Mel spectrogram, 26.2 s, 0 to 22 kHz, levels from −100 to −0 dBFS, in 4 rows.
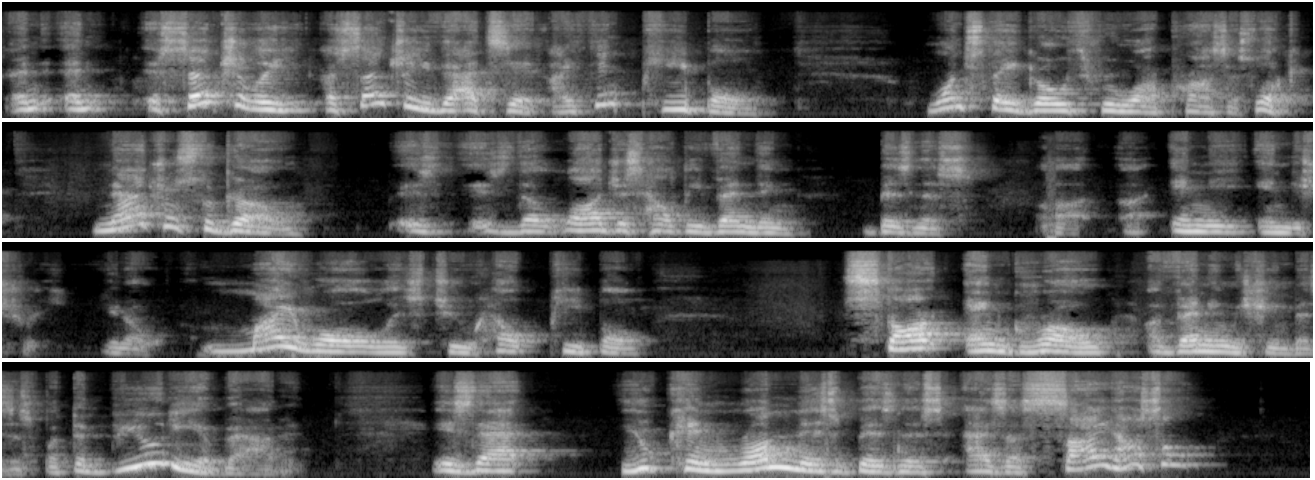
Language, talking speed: English, 140 wpm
